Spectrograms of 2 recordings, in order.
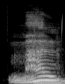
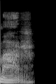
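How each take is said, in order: First: The word ends with an L sound. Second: The word ends with an R sound. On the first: It is the local Puerto Rican way of saying the word. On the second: It is the standard form of the word.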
